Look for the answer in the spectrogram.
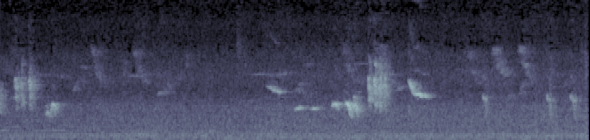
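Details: Javan grey-throated white-eye singing during rain: short high chirps and twittering notes in scattered bursts, loudest near the middle, over a steady hiss of rainfall.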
